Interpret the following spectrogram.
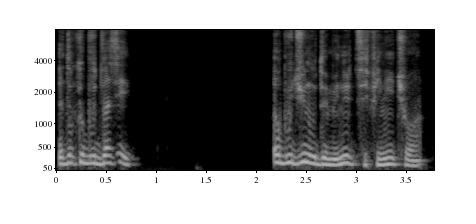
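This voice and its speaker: A man's voice: fairly high pitch, fairly quick, husky. Slangy young man telling a story. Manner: slangy, animated, addresses listeners as brothers. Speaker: live streamer. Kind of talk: casual anecdote telling.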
